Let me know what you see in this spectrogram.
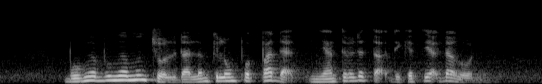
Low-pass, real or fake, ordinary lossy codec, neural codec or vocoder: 5.4 kHz; fake; MP3, 48 kbps; codec, 16 kHz in and 24 kHz out, 1 kbps, XY-Tokenizer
